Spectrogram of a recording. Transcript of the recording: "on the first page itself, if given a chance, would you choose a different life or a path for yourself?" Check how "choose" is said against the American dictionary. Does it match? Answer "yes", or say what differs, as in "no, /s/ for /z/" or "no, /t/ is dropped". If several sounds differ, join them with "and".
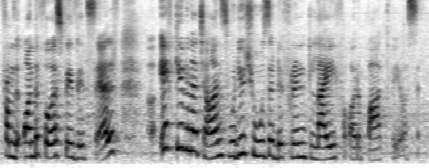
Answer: yes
